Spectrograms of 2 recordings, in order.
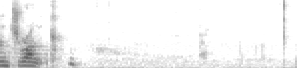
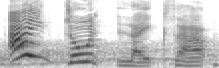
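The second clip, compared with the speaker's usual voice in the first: drawn-out, loud, high-pitched complaint; loud slow repeat; 8 semitones higher, 12 dB louder, much slower than usual. Real, not acted. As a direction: stretch every word in loud disgust. Repeats the protest slowly.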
